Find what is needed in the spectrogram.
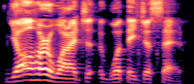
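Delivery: ordinary talk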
